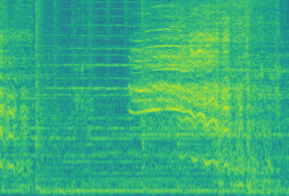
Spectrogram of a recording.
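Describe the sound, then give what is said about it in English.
Two carriage horses, Arca and Killian, whinnying loudly and rearing up, startled by a large tree crashing down in fog; a shrill, wavering neigh rises over a steady low rumble, with hoof clatter mixed in. “Arca and Killian both whinnied and raised up.”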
